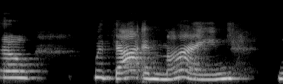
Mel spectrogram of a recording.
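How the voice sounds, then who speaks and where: A woman with a Southern Appalachian accent speaks at a high pitch with ordinary pitch variation. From US South, rural Southern Appalachia. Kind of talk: webinar presentation.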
